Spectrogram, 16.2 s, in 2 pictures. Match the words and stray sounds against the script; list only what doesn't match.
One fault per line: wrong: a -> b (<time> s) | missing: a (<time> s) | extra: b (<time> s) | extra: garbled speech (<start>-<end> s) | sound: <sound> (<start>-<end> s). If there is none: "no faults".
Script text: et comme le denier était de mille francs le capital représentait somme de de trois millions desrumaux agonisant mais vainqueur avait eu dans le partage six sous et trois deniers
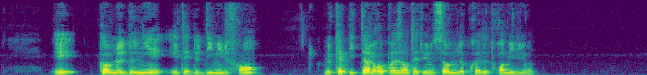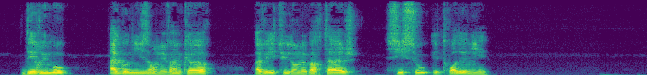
extra: dix (2.5 s)
extra: une (5.2 s)
extra: près (5.8 s)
